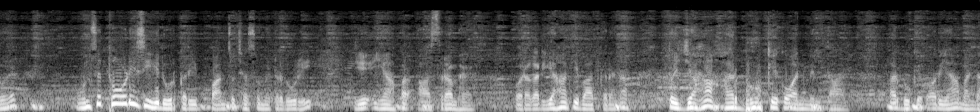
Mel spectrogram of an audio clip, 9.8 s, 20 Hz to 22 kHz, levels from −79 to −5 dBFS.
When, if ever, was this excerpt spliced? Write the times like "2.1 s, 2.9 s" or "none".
none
